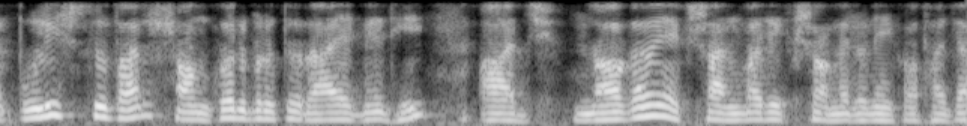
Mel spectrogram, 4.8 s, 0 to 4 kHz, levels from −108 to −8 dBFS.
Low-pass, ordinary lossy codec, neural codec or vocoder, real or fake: 3.6 kHz; none; codec, 16 kHz, 4 kbps, FreqCodec, smaller model; fake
